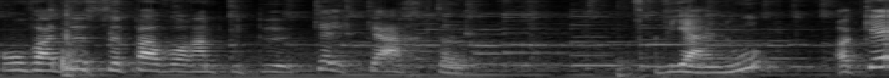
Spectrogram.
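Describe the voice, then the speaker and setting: Over instrumental background music, an online tarot reader and host with a mid-range voice and a slight lisp gives her followers a relaxed reading at normal speed. She's chatty and encouraging, repeats phrases for emphasis, and stumbles over words when she's pleased.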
